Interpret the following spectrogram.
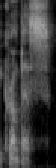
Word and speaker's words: Krampus: Is it Krampus or Krampus? German pronunciation would be Krampus.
